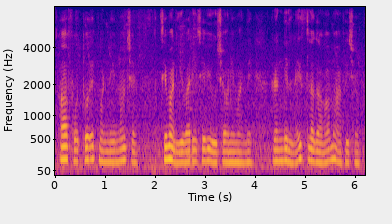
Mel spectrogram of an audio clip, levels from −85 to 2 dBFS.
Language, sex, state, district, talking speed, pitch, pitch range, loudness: Gujarati, female, Gujarat, Valsad, 145 wpm, 155 Hz, 145-170 Hz, -19 LUFS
